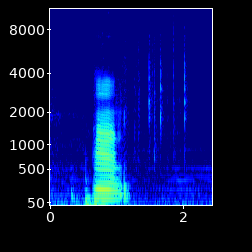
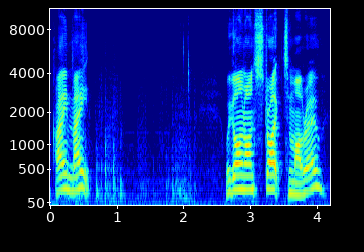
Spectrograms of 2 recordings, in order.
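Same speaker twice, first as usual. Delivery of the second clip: loud, high-pitched mock British accent; 10 semitones higher, 8 dB louder, slower than usual. Streamer imitating striking teachers for Casey, loud put-on British accent. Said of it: "a British accent".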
